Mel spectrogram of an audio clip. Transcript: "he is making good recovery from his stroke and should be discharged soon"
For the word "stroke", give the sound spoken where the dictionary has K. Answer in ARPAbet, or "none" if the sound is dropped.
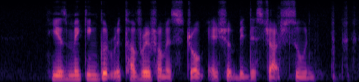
K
